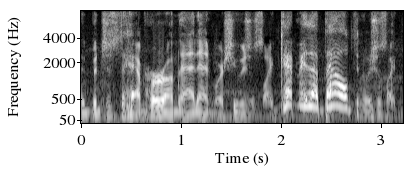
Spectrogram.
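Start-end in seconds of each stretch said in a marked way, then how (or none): 2.0-2.7 very high mock screech; furious mom. Mom turning on her kid, high imitated screech. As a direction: shriek the order in a mom voice. Retold mom demanding the belt.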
